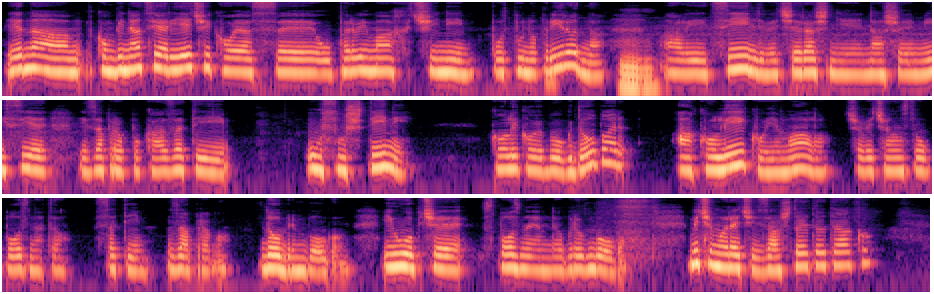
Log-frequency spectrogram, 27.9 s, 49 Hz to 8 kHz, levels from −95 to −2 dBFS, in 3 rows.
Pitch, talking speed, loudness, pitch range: 180 Hz, 105 wpm, -19 LUFS, 170-195 Hz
